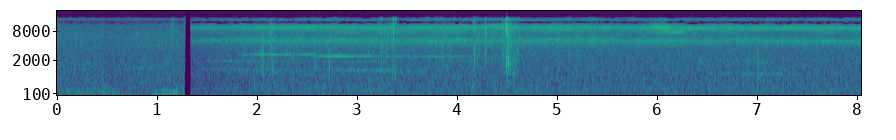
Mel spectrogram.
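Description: Steady outdoor background hiss that cuts abruptly about a second in and resumes. A couple of light clicks follow, around three and four and a half seconds in, as a person climbs into a car's driver's seat with the door open.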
